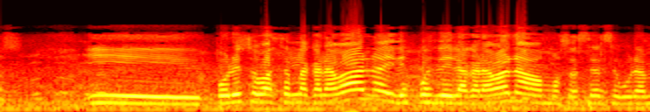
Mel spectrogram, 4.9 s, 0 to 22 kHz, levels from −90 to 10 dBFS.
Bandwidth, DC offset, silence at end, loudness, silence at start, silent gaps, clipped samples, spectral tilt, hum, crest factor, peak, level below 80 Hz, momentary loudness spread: 10 kHz; under 0.1%; 0 s; -9 LUFS; 0 s; none; 0.3%; -4 dB/octave; none; 10 dB; 0 dBFS; -32 dBFS; 10 LU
